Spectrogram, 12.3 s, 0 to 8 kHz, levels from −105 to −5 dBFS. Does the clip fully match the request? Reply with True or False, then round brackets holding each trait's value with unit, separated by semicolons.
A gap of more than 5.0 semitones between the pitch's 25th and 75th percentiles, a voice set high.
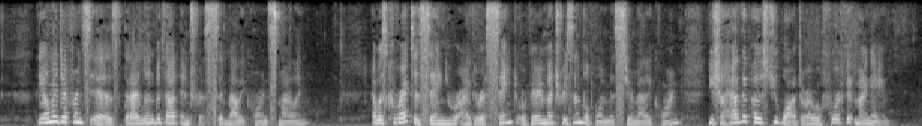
True (5.6 semitones; 205 Hz)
